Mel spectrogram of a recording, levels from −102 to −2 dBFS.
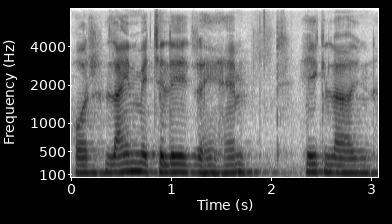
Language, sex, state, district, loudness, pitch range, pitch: Hindi, male, Himachal Pradesh, Shimla, -15 LUFS, 130-145 Hz, 140 Hz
